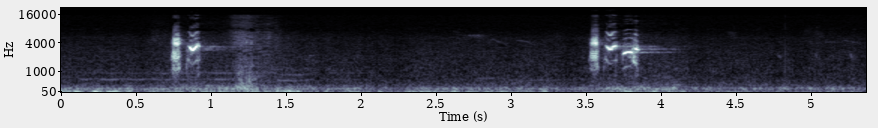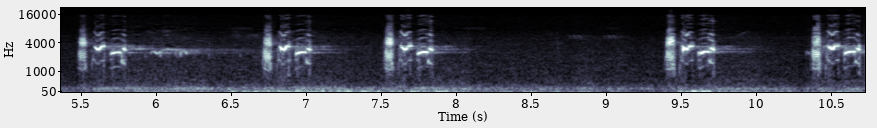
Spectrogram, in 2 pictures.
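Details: Sooty-headed bulbul calling to companions with separated short bubbly chirps, several in quick pairs, over light background noise.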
